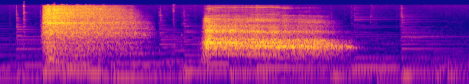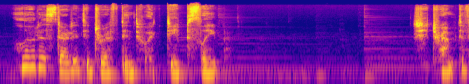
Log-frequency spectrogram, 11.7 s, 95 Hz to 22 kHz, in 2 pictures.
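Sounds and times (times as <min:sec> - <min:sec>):
deep breath in and out: 0:00.5 - 0:04.5
speech: 0:06.1 - 0:08.8, 0:11.4 - 0:11.7.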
